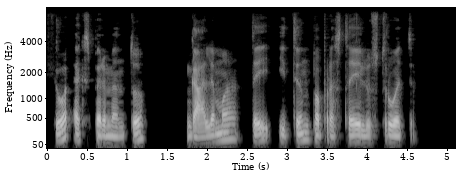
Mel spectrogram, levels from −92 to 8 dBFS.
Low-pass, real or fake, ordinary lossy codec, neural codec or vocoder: 7.2 kHz; real; Opus, 64 kbps; none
